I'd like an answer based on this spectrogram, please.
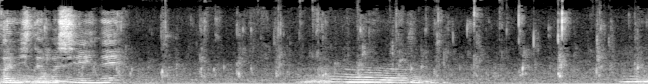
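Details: Morning moaning from Wanta, an aged dog being cared for indoors, who cries and flails his legs when awake; short whimpering moans open the clip, then a sustained, slowly falling groan, over a constant low electrical hum.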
